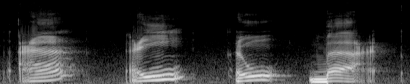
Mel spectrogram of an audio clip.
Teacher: Ain dibaca dengan suara yang dalam kalau bahasa saya, ya. Sebenarnya dia keluar di tenggorokan tengah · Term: huruf ain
